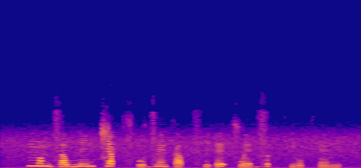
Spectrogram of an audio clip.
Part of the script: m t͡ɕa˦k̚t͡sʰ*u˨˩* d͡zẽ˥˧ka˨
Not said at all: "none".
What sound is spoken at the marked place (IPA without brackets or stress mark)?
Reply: u˨˩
